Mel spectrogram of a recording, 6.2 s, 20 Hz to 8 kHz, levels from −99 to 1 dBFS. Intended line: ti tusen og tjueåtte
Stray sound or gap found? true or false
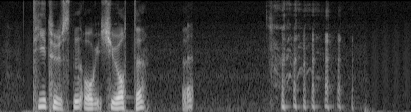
true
